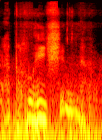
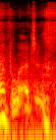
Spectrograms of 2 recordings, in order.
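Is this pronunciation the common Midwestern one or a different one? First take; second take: Midwestern; different. First: It is said the common Midwestern way. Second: It is said a different, non-Midwestern way. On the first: The speaker calls it wrong. "Here in the Midwest, everyone says" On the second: The speaker calls it right. "but I'm pretty sure it's"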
